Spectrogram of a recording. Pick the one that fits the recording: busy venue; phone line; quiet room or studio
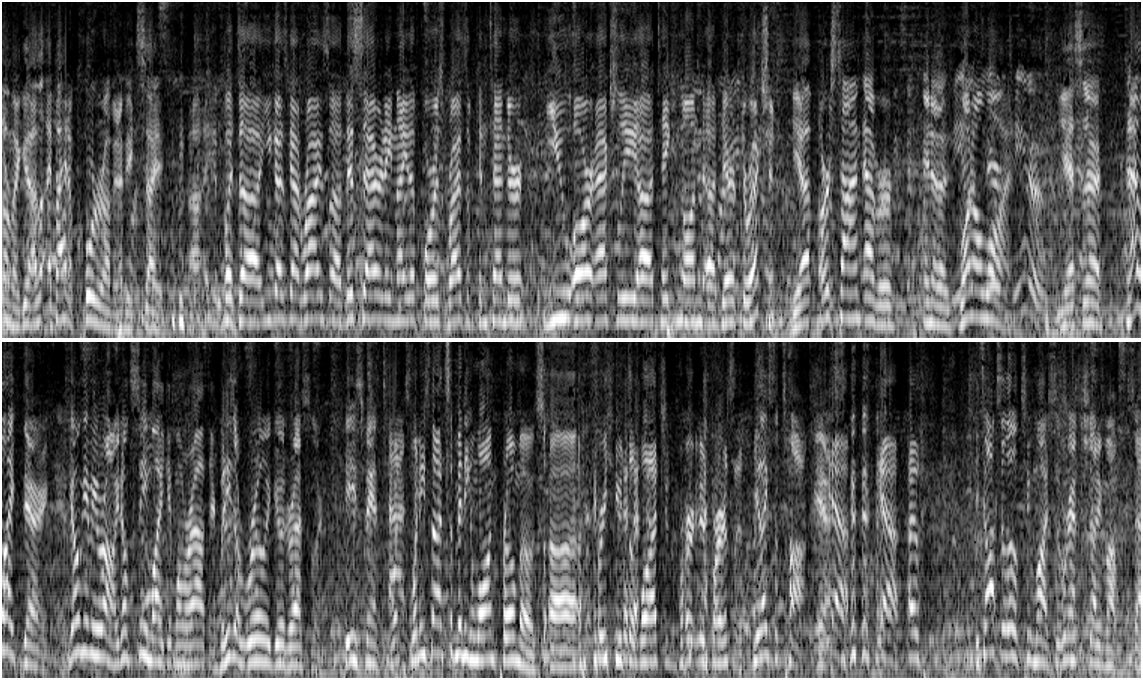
busy venue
